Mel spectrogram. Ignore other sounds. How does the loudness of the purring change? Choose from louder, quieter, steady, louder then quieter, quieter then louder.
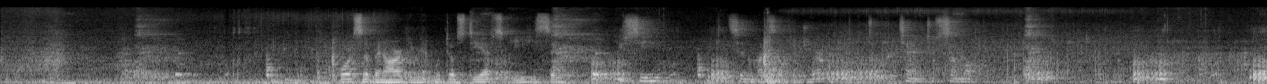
louder.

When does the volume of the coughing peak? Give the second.
6 s.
